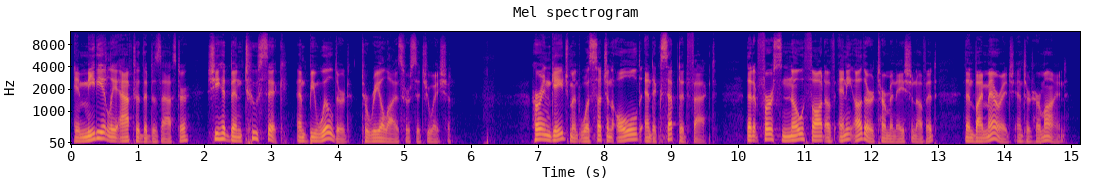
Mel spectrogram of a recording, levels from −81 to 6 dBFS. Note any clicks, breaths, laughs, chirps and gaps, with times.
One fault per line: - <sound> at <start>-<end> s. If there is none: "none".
- tap at 6.2-6.3 s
